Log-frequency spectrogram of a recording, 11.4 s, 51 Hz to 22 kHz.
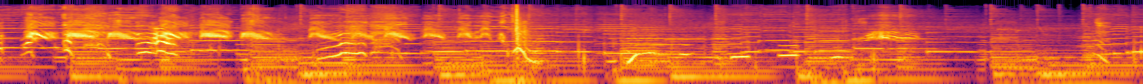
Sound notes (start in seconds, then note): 5.1 door slams; 6.7 Jess hums a tune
